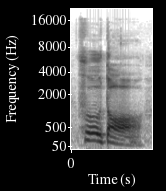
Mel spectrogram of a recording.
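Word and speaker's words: 封筒: 후도, 후도에서 이 후도 정도가 많이 보여지는 단어가 되겠네요.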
